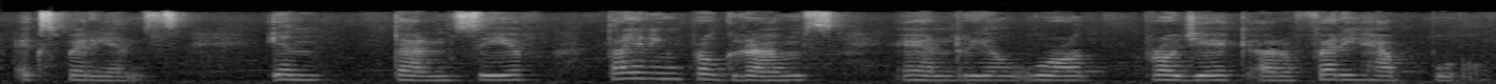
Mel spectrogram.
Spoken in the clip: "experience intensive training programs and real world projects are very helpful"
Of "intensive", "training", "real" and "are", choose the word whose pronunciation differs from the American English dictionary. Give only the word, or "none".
intensive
